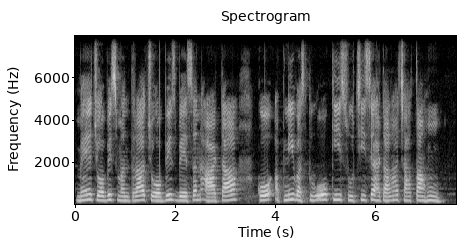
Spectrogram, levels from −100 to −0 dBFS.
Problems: none marked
